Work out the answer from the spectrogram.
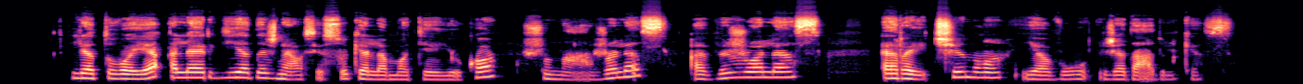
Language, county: Lithuanian, Klaipėda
